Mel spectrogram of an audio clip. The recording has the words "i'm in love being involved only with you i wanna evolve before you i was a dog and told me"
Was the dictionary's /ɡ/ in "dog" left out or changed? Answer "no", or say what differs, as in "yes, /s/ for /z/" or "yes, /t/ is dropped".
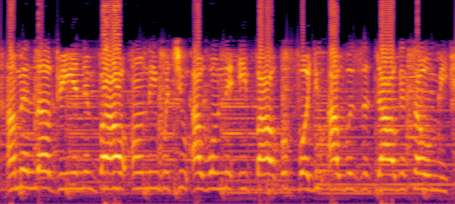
no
